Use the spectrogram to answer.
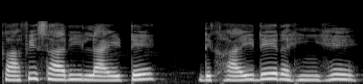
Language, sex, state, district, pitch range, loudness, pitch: Hindi, female, Madhya Pradesh, Bhopal, 200-235 Hz, -14 LUFS, 220 Hz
